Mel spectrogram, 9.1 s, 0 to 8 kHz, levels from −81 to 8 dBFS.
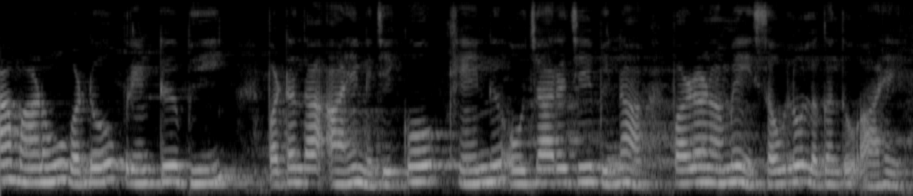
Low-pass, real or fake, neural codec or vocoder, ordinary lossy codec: none; real; none; none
